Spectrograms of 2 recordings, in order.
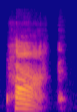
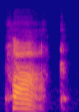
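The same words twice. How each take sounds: First: It is said in an Australian-style accent. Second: The same.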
